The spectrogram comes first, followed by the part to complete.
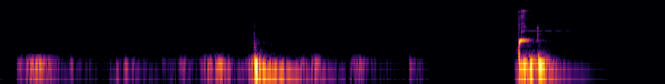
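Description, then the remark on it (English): Low creaking and squeaking as a squeaky corkscrew (wine key) works into a non-carbonated wine bottle, then a short silence and a single sharp cork pop. “You usually get pretty decent red wine pops.”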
